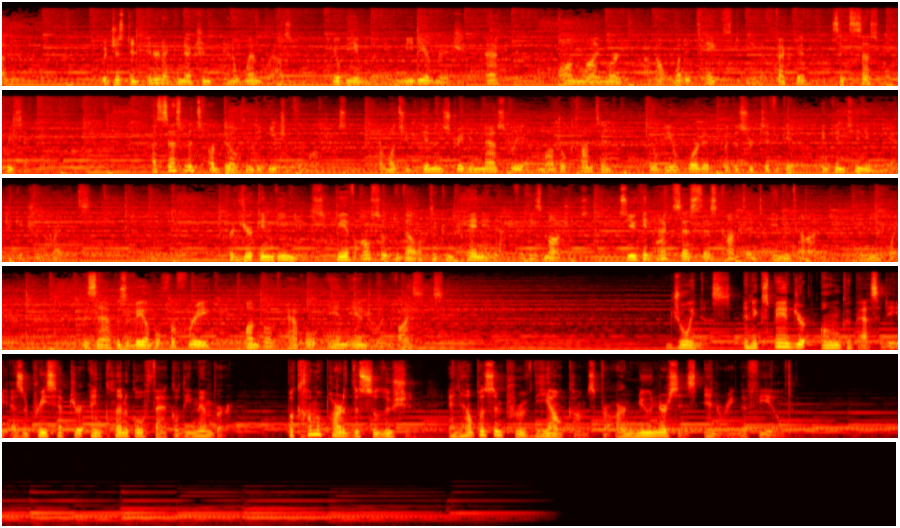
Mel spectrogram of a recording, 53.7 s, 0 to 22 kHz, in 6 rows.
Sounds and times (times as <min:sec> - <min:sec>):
Piano: 0:00.0 - 0:50.4.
